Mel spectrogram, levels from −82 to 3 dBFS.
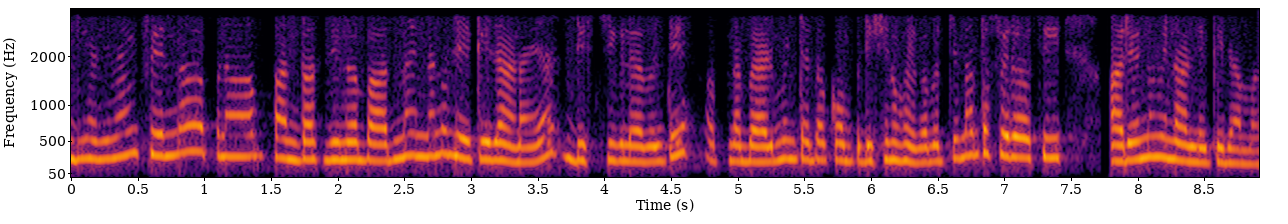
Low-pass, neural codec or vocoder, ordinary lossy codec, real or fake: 3.6 kHz; none; none; real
